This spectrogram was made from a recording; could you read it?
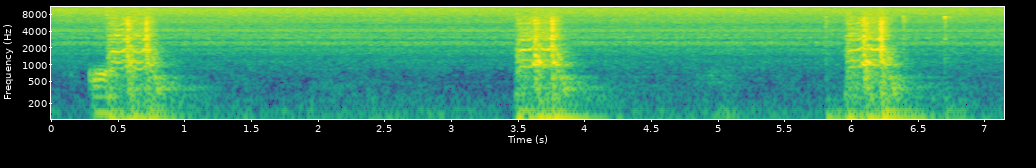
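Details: Yokiji 120 paint sprayer tested after repair: three short even hissing bursts with quiet between; clean steady spray, working properly.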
